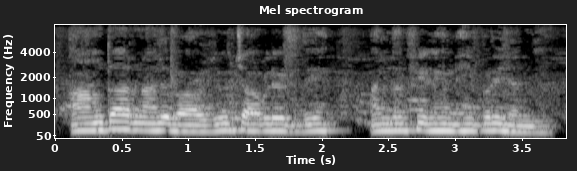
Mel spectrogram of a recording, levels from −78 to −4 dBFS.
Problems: constant background noise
